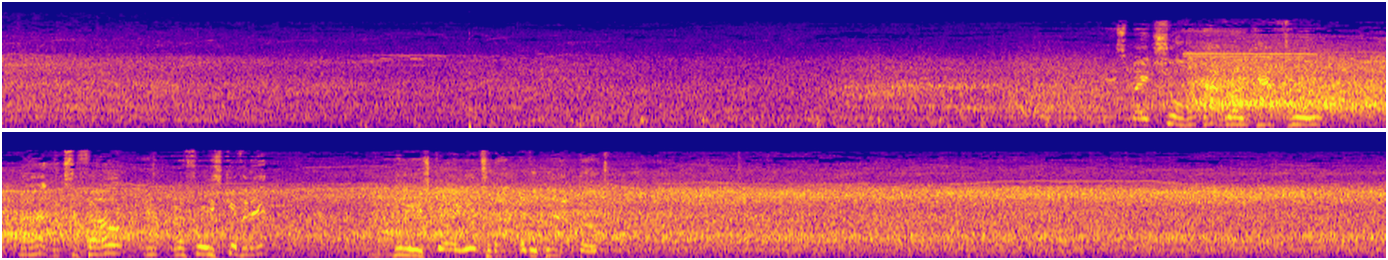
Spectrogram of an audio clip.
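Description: A stadium crowd roars steadily, swelling loudly partway through.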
